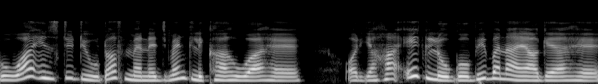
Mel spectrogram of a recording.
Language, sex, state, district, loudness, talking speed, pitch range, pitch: Hindi, female, Goa, North and South Goa, -14 LUFS, 150 wpm, 185-250 Hz, 195 Hz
